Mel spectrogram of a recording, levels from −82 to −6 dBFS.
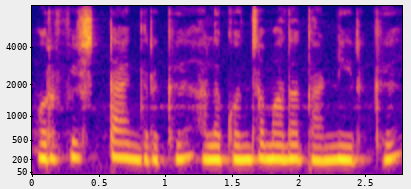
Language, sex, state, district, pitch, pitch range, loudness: Tamil, female, Tamil Nadu, Kanyakumari, 210 Hz, 200-215 Hz, -16 LUFS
